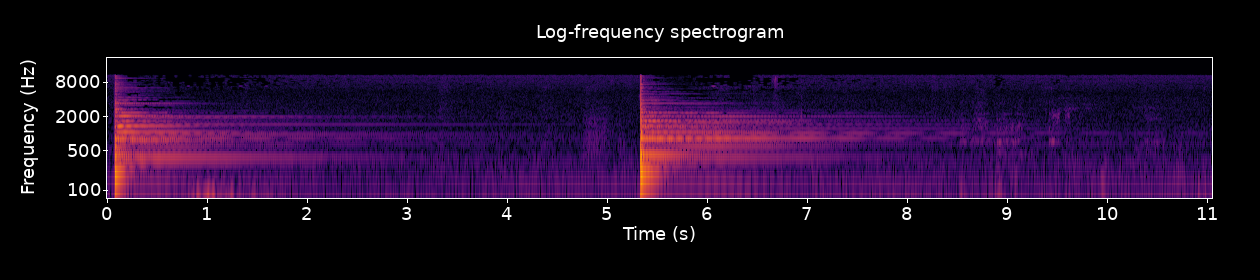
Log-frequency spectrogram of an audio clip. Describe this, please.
Tascam DR-07 recorder Stereo of metal stock pot lid stuck with wooden cooking spoon
bot, clang, gong, lid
